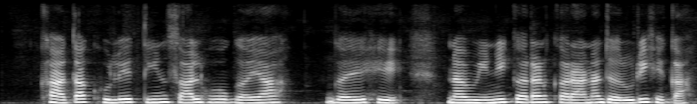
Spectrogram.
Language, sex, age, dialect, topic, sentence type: Chhattisgarhi, female, 25-30, Central, banking, question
